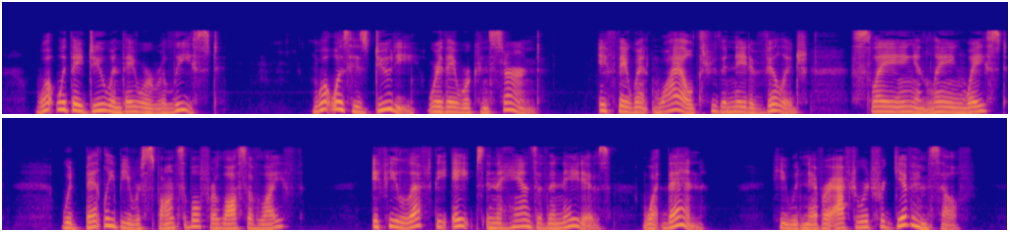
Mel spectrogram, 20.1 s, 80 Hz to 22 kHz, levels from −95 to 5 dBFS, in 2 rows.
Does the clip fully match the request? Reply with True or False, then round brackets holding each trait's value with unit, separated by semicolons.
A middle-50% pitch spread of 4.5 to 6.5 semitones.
True (5.1 semitones)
